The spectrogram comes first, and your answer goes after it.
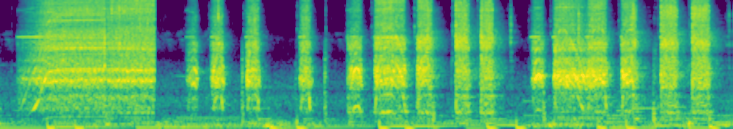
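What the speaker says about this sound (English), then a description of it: "I'm going to add some pilot holes there, and then just add a couple of short screws" Power drill boring pilot holes for short screws into wood while building a DIY rockwool bass trap panel; one long steady whir, then a string of short, loud stop-start bursts close by, no talk.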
